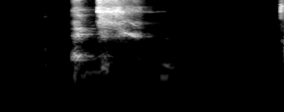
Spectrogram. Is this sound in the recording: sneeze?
yes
